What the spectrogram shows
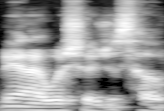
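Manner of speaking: ordinary talk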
